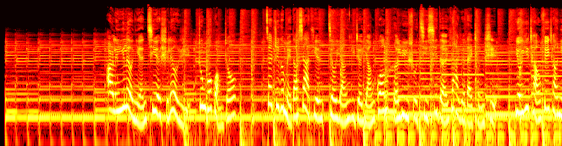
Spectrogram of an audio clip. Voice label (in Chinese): 女, 解说, 亲切解说词, 国语女声; 环境交流大会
